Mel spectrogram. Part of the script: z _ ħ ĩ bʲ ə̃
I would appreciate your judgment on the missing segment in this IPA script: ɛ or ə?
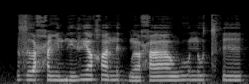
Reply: ə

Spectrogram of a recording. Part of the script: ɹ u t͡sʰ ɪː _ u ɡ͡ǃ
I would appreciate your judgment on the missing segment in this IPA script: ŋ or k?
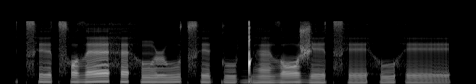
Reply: k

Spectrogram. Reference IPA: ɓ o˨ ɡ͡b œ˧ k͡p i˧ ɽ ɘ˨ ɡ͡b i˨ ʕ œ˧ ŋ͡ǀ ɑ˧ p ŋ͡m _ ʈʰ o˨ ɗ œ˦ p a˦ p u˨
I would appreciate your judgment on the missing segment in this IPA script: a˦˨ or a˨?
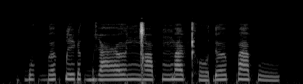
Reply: a˦˨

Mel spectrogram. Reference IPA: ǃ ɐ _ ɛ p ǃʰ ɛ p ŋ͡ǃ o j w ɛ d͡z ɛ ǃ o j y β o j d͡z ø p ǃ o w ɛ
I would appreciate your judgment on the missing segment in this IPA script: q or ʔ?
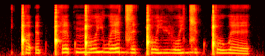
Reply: ʔ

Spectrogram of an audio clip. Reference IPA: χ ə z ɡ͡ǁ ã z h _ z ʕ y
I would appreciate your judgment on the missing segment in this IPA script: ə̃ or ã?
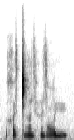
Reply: ə̃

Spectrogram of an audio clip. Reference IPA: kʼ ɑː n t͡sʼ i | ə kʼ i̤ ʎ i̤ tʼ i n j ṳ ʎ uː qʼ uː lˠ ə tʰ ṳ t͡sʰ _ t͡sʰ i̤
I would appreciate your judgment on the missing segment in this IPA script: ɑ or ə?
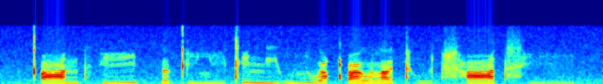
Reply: ɑ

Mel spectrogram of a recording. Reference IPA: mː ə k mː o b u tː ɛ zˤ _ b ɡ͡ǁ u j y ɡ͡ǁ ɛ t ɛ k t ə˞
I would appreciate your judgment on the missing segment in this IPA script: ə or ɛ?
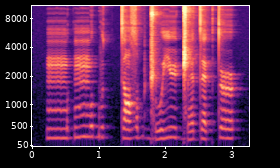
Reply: ə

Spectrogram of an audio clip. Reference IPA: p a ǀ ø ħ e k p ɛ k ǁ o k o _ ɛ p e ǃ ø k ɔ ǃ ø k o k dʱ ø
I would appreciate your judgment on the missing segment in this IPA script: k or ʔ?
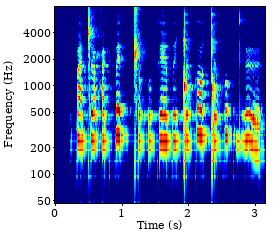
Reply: k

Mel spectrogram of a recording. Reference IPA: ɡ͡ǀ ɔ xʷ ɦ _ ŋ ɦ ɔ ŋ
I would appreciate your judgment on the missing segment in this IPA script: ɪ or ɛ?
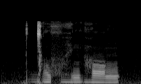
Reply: ɪ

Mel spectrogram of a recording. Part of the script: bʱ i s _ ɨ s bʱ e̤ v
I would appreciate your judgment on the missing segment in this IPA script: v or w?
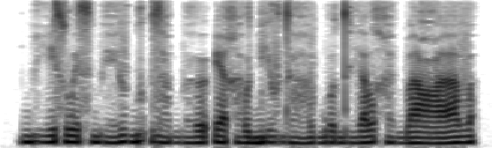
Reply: w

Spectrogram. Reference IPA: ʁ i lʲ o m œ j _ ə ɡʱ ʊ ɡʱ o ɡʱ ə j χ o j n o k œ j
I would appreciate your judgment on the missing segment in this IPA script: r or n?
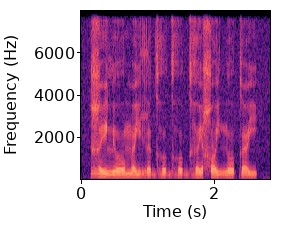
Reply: r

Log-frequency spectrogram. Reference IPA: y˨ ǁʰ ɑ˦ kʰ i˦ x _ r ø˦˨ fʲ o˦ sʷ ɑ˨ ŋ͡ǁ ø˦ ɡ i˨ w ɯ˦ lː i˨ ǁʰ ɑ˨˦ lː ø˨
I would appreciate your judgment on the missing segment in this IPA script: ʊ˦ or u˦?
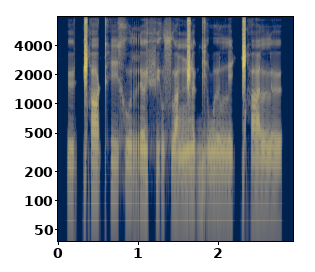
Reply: u˦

